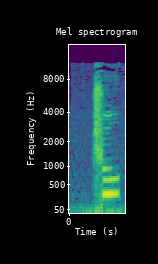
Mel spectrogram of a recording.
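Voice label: "chu", Mandarin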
